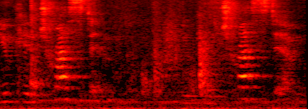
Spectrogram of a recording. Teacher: in this sentence we are just stressing Trust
